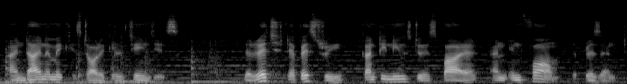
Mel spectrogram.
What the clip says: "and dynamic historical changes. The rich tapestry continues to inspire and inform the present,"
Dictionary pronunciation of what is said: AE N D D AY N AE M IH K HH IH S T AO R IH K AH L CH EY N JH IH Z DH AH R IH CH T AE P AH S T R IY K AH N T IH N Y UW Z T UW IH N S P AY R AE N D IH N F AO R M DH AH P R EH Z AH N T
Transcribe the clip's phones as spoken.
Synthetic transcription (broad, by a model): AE N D D AY N AE M IH K HH IH S T AO R IH K AH L CH EY N JH IH Z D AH R IH CH T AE P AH S T R IY K AH N T IH N Y UW Z T UW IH N S P AY R AE N D IH N F AO R M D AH P R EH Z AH N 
